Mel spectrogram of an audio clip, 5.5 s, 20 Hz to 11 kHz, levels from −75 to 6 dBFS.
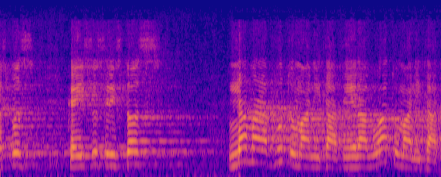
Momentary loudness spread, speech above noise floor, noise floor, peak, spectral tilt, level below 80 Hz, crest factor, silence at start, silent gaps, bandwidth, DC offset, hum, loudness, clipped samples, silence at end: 15 LU; 22 dB; -44 dBFS; -2 dBFS; -3.5 dB/octave; -62 dBFS; 20 dB; 0 s; none; 10.5 kHz; under 0.1%; none; -22 LUFS; under 0.1%; 0 s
